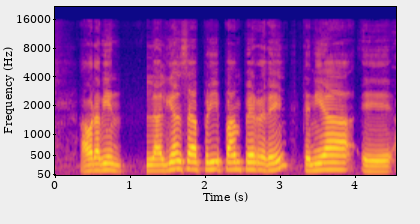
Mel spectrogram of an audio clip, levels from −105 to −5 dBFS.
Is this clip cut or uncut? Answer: cut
